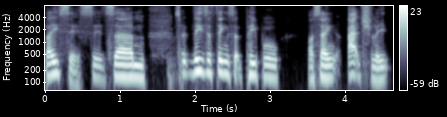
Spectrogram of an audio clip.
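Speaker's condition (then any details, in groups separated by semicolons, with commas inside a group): No condition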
